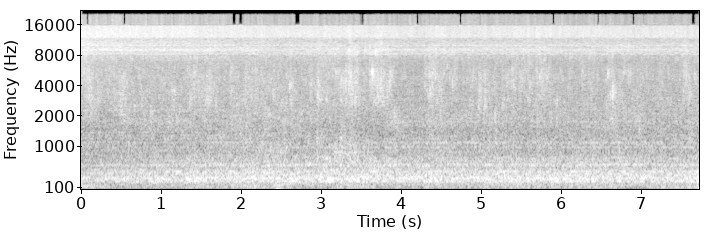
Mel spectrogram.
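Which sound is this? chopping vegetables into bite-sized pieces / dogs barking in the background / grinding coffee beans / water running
water running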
